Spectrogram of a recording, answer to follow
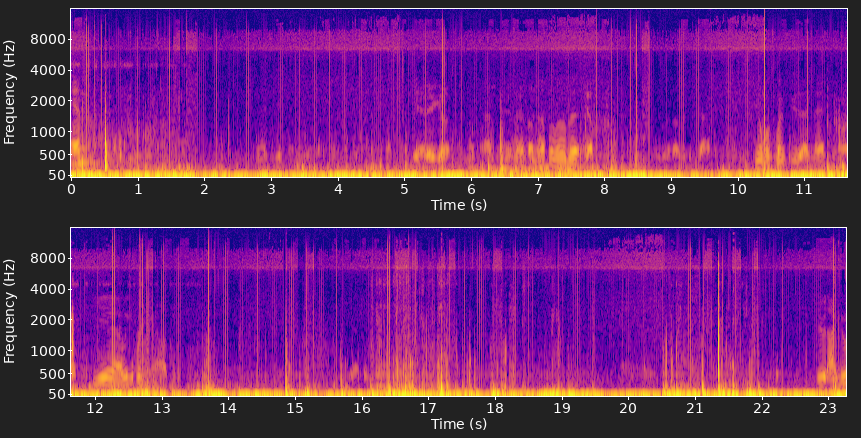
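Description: Low rumbling and thumping on a body-worn camera's microphone, typical of wind buffeting and handling, with scattered sharp knocks and a few stretches of low murmured words.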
